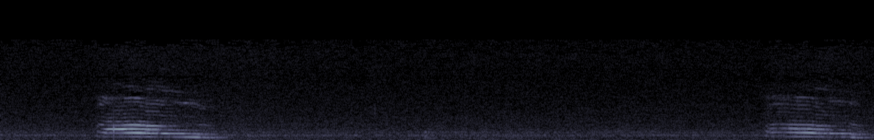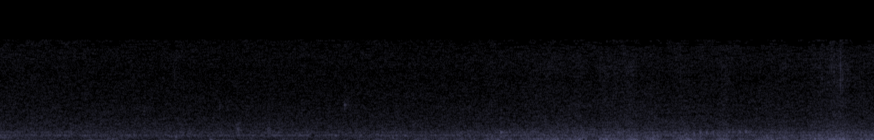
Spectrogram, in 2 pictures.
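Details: Domestic cat meowing twice, about three seconds apart, each call short, bright and downward-sliding, then quiet room noise with faint rustling.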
